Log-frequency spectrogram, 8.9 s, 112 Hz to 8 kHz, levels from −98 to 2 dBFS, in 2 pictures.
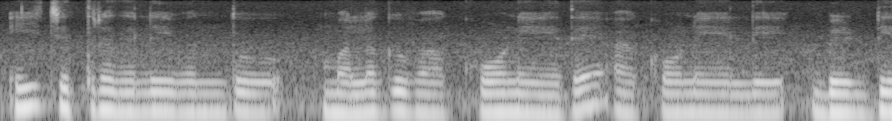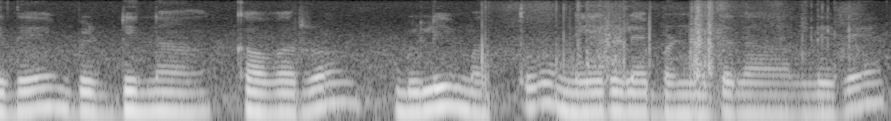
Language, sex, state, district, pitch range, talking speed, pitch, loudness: Kannada, female, Karnataka, Dakshina Kannada, 150-165 Hz, 115 wpm, 155 Hz, -17 LUFS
